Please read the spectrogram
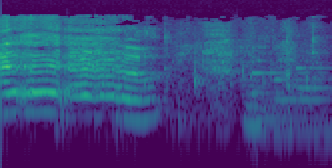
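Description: A woman and girls saying "yeah" with laughter in the first second. About a second and a half in, soft background music with held notes comes in.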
